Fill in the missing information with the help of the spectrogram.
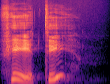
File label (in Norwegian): "feti", hemsedalsmaalet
